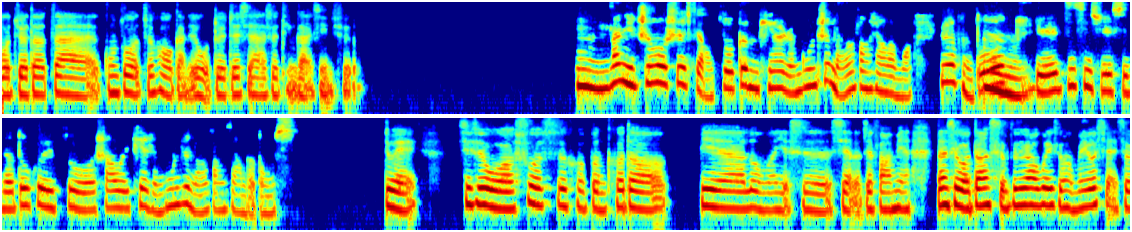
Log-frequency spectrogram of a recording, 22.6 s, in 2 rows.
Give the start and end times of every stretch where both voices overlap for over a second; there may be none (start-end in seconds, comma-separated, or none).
none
